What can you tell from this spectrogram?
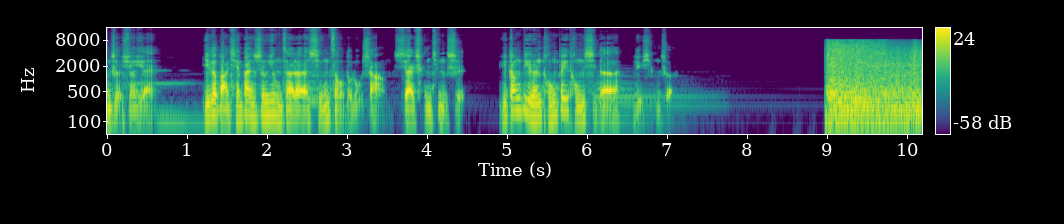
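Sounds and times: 
speech: 0.0s - 7.2s
explosion sound effect: 9.0s - 10.1s.

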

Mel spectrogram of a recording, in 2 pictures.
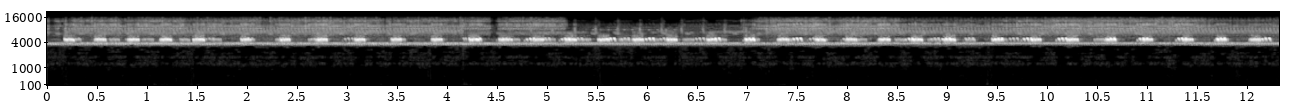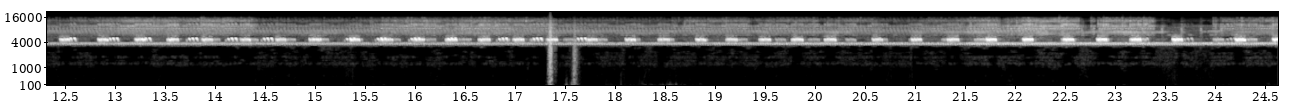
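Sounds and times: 
cricket chirping: 0.0s - 24.6s
high insect hum: 0.1s - 24.6s
sharp clicks: 17.3s - 17.7s.

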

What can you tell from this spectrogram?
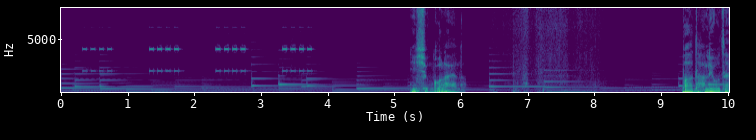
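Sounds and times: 
alarm clock ringing: 0.3s - 3.8s
speech: 5.3s - 6.0s, 9.8s - 10.0s.

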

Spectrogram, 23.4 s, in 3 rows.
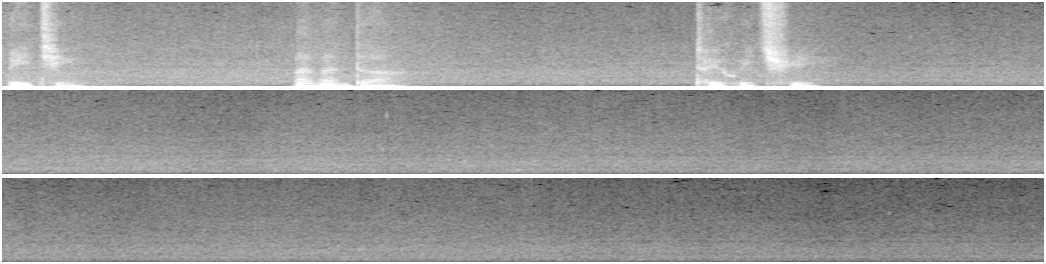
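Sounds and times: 
speech: 0.0s - 0.7s, 2.2s - 3.1s, 5.3s - 6.2s
waterfall's steady continuous rush of water: 0.0s - 3.2s, 5.2s - 6.3s.

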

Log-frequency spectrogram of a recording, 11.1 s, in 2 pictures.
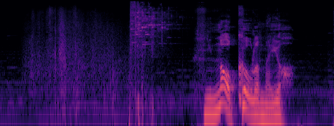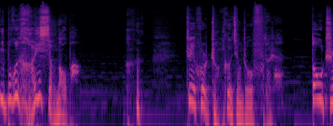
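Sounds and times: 
teacup smashed on the floor: 2.1s - 3.2s
speech: 3.4s - 4.9s, 5.6s - 6.9s, 8.7s - 11.1s.

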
